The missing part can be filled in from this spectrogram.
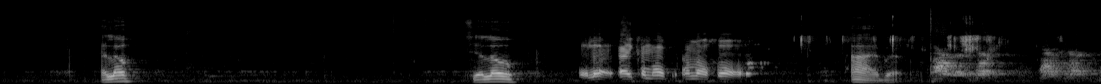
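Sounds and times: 
speech: 0:01.0 - 0:01.4, 0:04.7 - 0:05.2, 0:05.8 - 0:07.7, 0:08.5 - 0:10.0
dogs barking: 0:09.3 - 0:11.0.

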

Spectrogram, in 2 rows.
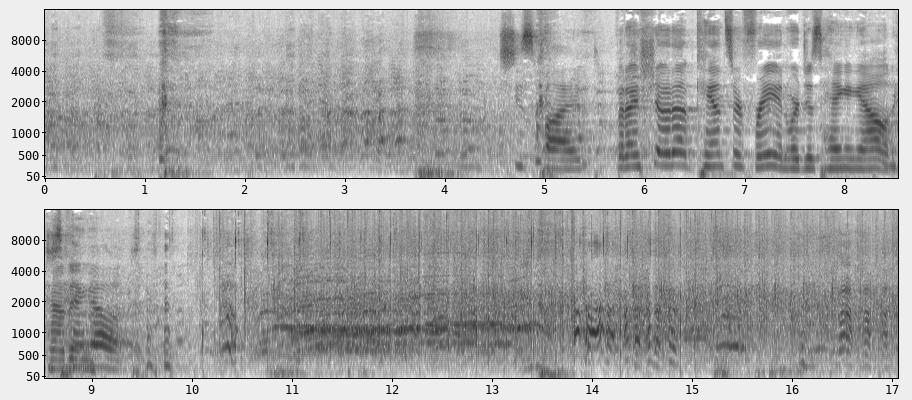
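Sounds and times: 
laughter: 0:00.0 - 0:06.2, 0:08.6 - 0:11.9, 0:12.7 - 0:17.0
speech: 0:04.6 - 0:09.9
large audience applause: 0:09.8 - 0:17.0
crowd whooping and cheering: 0:10.0 - 0:17.0.

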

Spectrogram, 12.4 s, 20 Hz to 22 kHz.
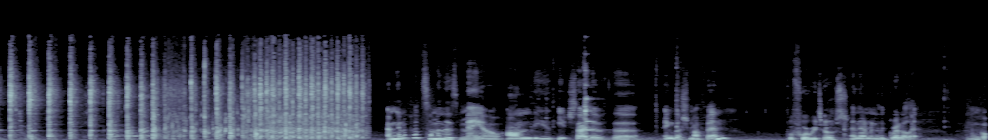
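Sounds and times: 
eggs being whisked in a bowl: 0:00.1 - 0:04.7
speech: 0:05.3 - 0:09.2, 0:09.9 - 0:12.3.

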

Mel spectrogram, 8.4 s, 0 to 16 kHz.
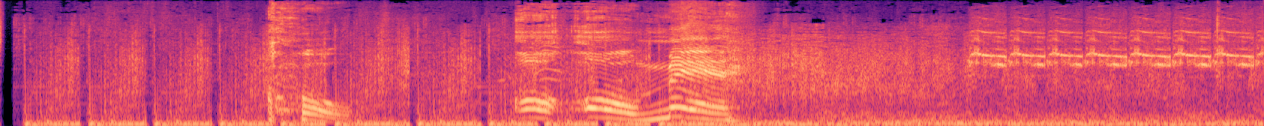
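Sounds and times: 
loud heavy rumbling roar: 0:00.1 - 0:08.4
speech: 0:02.0 - 0:02.5, 0:03.5 - 0:05.0
shrill wavering eagle screech: 0:06.3 - 0:08.4.

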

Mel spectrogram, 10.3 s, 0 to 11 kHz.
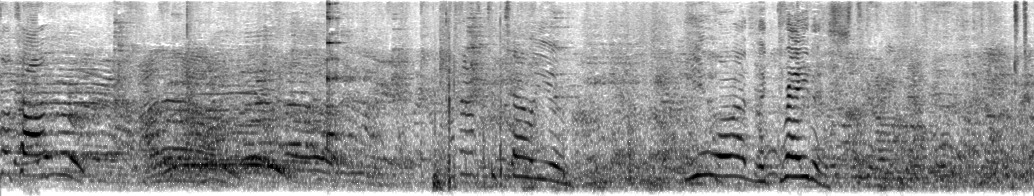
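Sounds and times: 
lively room of chattering voices: 0:00.0 - 0:10.3
glasses clinking in a toast: 0:03.3 - 0:03.7
speech: 0:07.6 - 0:10.1.

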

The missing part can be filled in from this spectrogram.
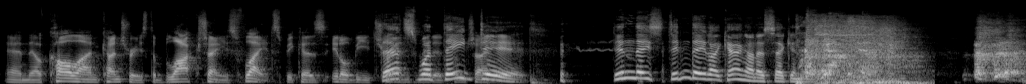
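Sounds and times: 
speech: 0:00.1 - 0:09.0
person coughing harshly: 0:09.6 - 0:10.2.

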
